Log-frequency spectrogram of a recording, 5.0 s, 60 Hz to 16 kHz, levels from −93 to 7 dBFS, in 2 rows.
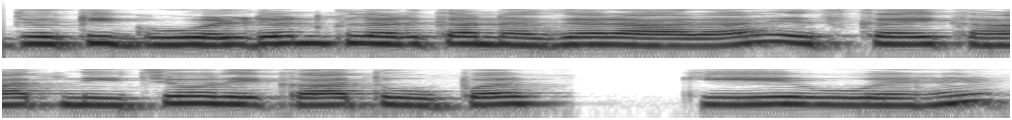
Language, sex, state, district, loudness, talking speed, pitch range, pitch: Hindi, female, Bihar, Vaishali, -14 LUFS, 250 wpm, 230-250 Hz, 240 Hz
